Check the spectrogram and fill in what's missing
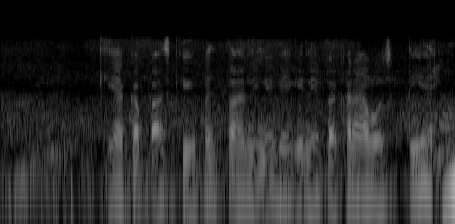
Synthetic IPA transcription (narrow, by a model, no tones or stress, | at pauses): kjaːkɐpaːskiʊpəɾpaːnimẽbʱeːɡʱnepɐɾkʰɐɾaːbɦosɐ̥k̚t̪iɦɛː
